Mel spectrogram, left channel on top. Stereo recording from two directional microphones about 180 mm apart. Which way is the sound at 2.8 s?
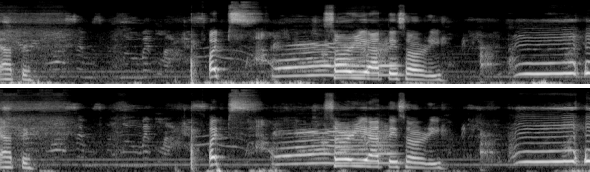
5° right (ahead or behind).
